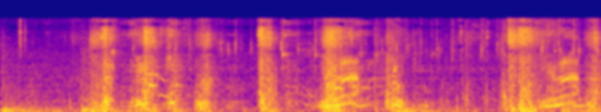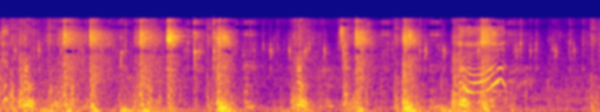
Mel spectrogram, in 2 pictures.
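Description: Blows and slashes land in a fight, with sharp impact hits.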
